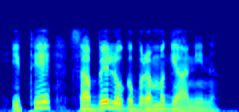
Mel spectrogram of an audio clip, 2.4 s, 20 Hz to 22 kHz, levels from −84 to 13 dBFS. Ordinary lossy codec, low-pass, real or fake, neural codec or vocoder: none; 7.2 kHz; fake; vocoder, 22.05 kHz, 80 mel bands, WaveNeXt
